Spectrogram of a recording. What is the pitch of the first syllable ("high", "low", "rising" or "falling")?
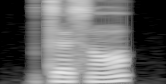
low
